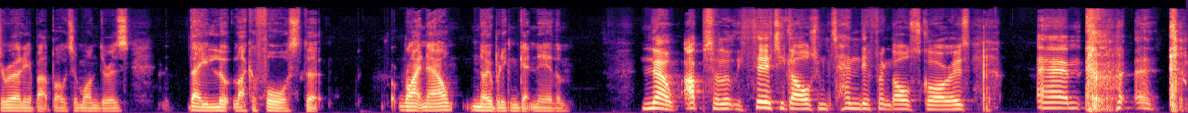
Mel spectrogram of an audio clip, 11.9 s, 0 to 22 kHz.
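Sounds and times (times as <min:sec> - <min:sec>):
speech: 0:00.0 - 0:03.3, 0:03.9 - 0:05.8, 0:06.4 - 0:11.8
man clearing throat: 0:10.8 - 0:11.8
man coughing: 0:10.8 - 0:11.8.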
